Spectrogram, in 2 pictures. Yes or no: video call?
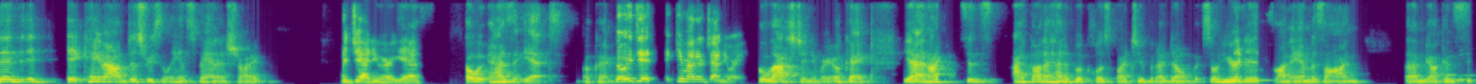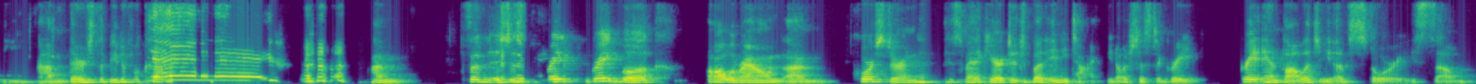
yes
